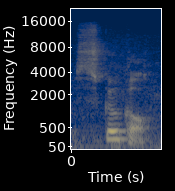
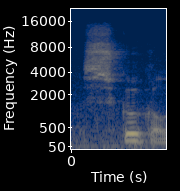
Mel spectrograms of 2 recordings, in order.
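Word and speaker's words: Schuylkill: been through there um it's a very very skookul skookul that's how you say that area there um M yeah it's spelled s u l y u y l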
